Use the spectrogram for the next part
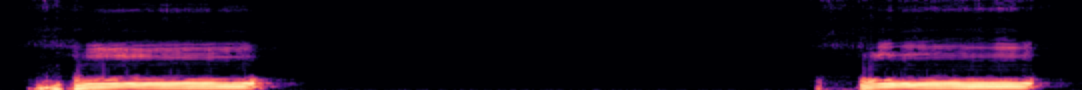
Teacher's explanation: আর খ হরফের উচ্চারণ হলকের শেষ থেকে পড়তে হবে।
